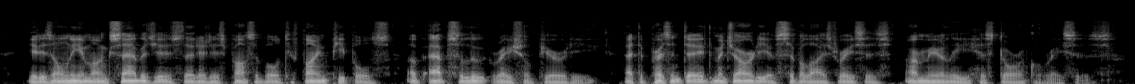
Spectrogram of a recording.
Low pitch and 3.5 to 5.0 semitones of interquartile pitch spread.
No: very low, 75 Hz; average, 2.7 semitones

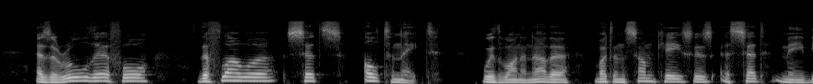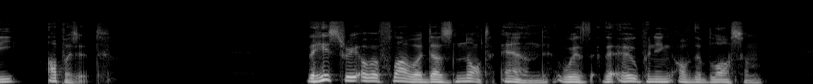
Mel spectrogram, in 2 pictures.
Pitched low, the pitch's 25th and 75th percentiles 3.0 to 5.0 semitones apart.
No: low, 125 Hz; wide, 5.6 semitones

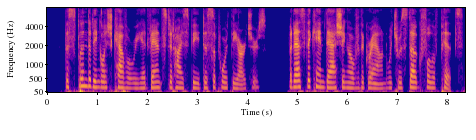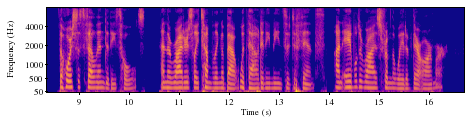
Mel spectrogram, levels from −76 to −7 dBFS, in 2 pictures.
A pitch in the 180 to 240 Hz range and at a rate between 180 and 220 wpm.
Yes: medium, 185 Hz; average, 185 wpm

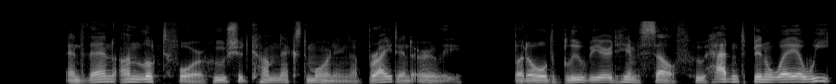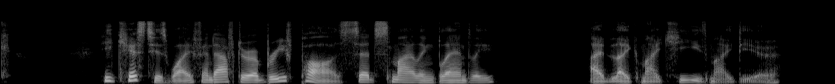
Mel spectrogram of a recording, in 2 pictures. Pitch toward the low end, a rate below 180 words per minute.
Yes: low, 105 Hz; average, 145 wpm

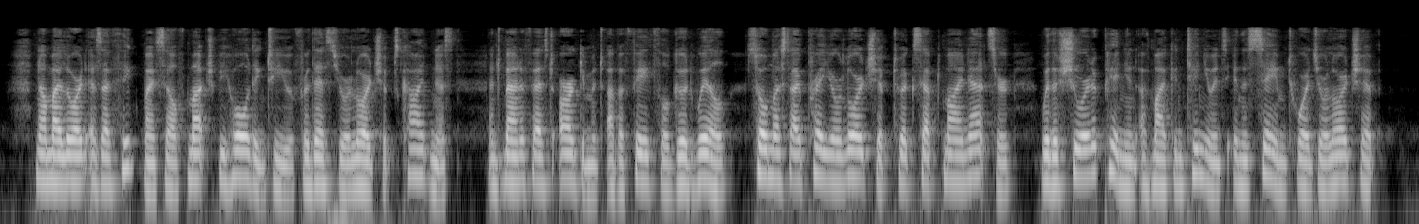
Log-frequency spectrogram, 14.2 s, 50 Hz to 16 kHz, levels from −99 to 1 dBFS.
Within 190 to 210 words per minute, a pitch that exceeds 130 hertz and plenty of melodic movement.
No: average, 195 wpm; medium, 140 Hz; average, 2.9 semitones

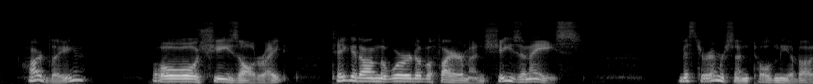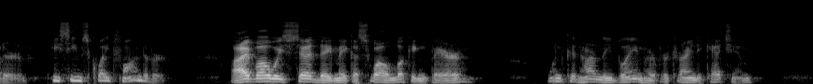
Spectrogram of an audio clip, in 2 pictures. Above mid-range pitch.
No: low, 120 Hz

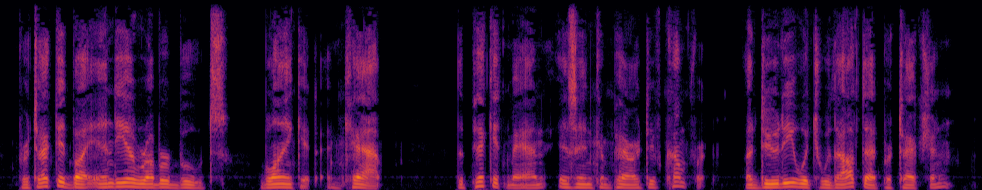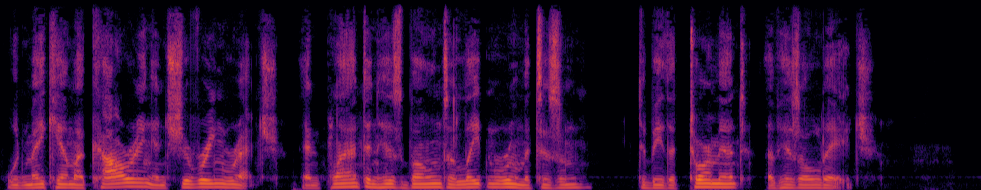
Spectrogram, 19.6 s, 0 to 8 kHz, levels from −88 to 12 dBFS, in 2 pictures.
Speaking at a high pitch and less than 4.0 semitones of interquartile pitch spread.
No: low, 135 Hz; average, 3.1 semitones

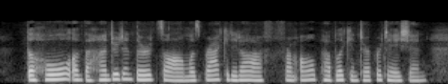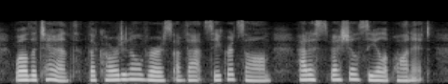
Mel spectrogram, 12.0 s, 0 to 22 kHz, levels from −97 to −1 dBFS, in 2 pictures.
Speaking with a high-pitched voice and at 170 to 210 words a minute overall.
No: high, 215 Hz; average, 160 wpm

